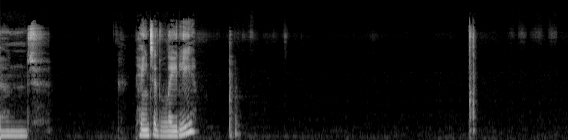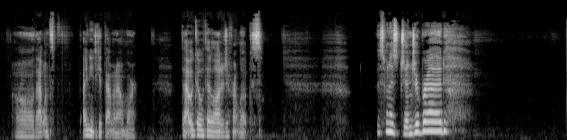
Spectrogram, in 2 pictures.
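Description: Small metal pans click into place on a magnetic tray.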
